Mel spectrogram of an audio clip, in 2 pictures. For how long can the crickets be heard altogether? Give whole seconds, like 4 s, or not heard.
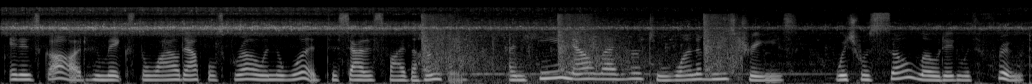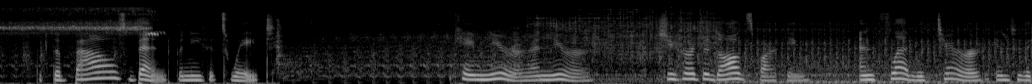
12 s.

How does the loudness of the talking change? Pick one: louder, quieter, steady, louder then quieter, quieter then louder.
steady.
